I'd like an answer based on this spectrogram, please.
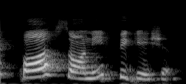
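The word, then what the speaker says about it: personification: इसके अंदर र साइलेंट होता है ना, क्या पढ़ेंगे, पर्सोनिफिकेशन।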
